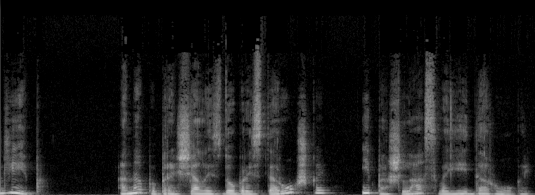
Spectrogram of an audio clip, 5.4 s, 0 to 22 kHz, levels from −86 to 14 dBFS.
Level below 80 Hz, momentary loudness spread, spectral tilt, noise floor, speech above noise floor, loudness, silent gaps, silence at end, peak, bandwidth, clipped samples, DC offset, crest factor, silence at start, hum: -58 dBFS; 7 LU; -5.5 dB/octave; -63 dBFS; 46 dB; -17 LUFS; none; 0.05 s; -2 dBFS; 17 kHz; under 0.1%; 0.1%; 16 dB; 0 s; none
